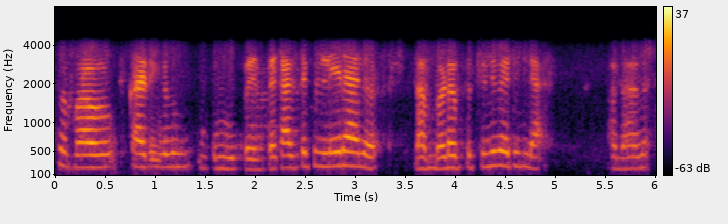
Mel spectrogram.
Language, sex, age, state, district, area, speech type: Malayalam, female, 18-30, Kerala, Idukki, rural, conversation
